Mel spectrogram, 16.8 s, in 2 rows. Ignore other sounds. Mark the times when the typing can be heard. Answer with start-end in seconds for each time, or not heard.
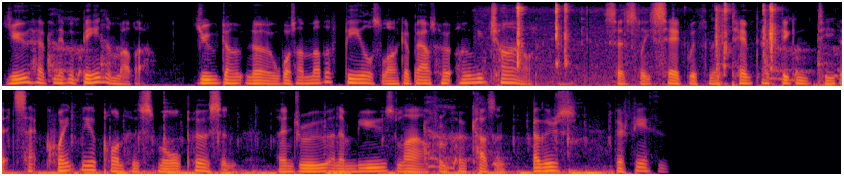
4.8-14.6.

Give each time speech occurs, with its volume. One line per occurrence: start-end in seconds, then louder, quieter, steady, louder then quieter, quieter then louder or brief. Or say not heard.
0.1-15.1 steady.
